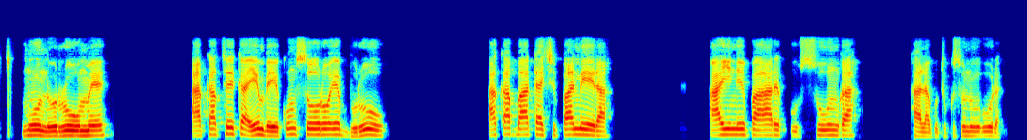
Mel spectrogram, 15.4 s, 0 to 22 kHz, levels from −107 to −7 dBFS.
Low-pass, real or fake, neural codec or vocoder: 7.2 kHz; fake; codec, 24 kHz, 0.9 kbps, WavTokenizer, medium speech release version 2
